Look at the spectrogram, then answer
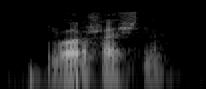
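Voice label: "горшасьны", Komi-Zyrian, male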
